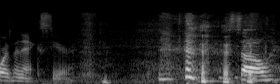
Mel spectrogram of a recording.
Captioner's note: group laughing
